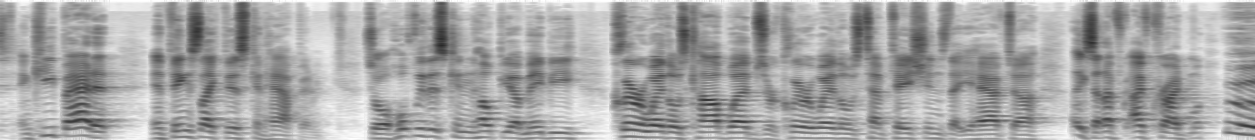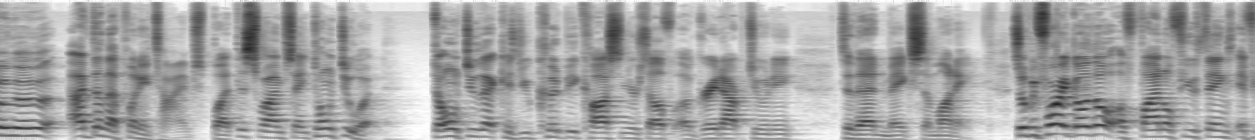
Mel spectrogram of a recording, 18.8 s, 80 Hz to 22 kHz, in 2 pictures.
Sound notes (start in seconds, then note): 9.1 imitates sobbing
